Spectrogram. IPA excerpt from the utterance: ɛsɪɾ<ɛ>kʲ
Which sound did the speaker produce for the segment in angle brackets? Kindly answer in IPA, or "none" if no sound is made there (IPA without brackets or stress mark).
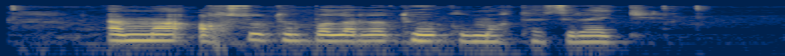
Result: ɛ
